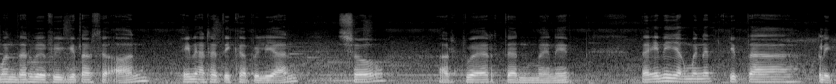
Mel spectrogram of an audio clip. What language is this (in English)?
Indonesian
